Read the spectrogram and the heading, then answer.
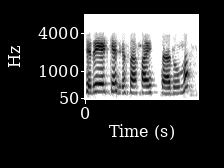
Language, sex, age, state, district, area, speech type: Kashmiri, female, 18-30, Jammu and Kashmir, Ganderbal, rural, conversation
